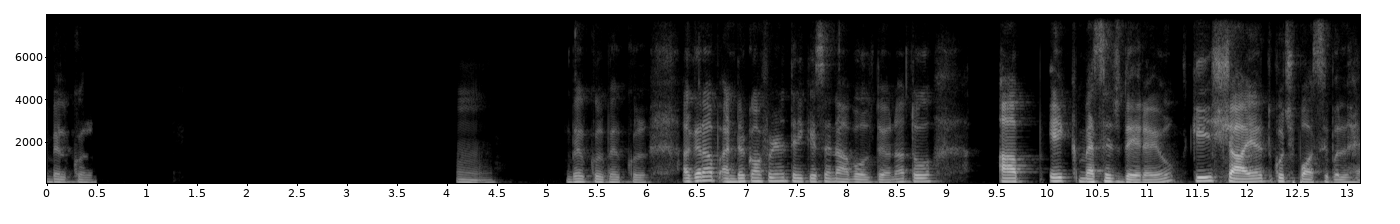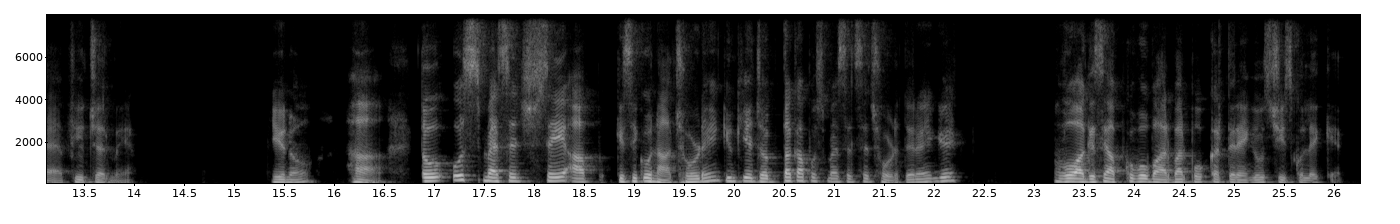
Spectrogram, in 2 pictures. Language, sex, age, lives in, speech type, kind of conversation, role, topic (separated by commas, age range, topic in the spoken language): Hindi, male, 30-34, India, conversation, podcast, guest, Relatives ko ‘na’ bolna aap kaise aasaan banate ho?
